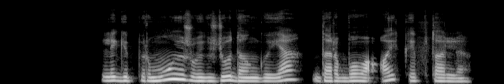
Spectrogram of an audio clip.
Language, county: Lithuanian, Alytus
